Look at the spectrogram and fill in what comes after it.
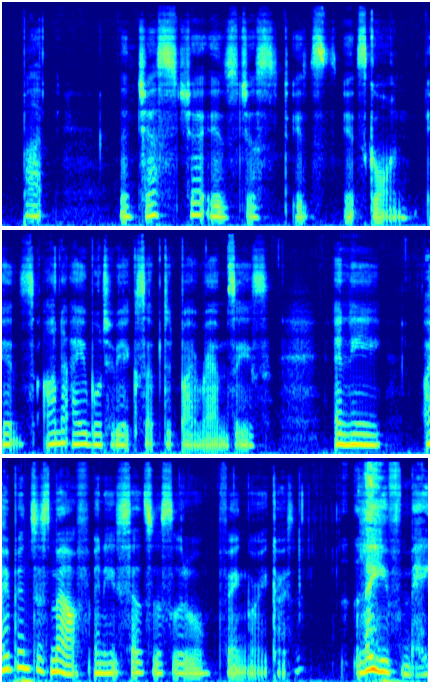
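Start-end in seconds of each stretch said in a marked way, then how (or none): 12.1-12.8 sounding like a smoker. Retelling a character's short line in a scene, sounding like a smoker. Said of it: "I sounded like an, a smoker there".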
